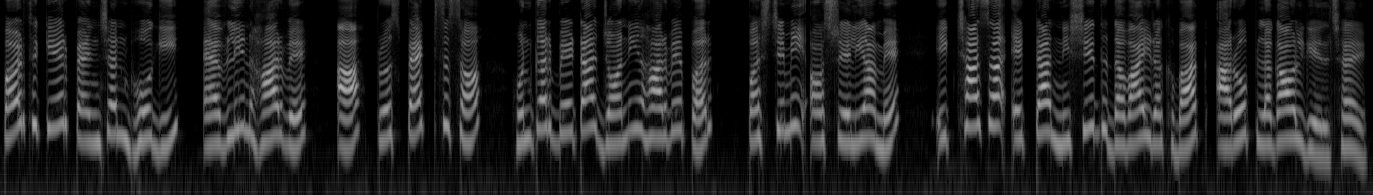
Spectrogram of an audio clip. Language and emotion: Maithili, neutral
